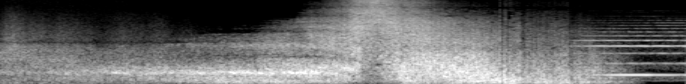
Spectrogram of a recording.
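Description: A rock rushes through the air with a swelling whoosh.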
